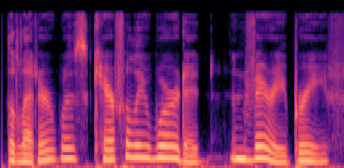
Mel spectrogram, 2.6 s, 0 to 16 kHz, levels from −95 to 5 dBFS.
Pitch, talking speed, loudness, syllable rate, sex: 200 Hz, 185 wpm, -16 LUFS, 5.8 syllables/s, female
